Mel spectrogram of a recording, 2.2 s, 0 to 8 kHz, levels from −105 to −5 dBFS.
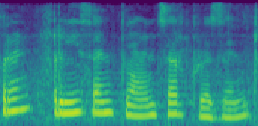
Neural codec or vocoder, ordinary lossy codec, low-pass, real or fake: codec, 16 kHz, 4 kbps, FunCodec, trained on Chinese and English, 50 frames a second; none; 7.2 kHz; fake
